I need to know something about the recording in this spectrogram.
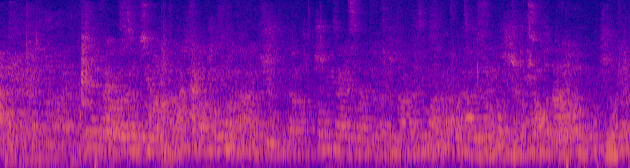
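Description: Several women chat and talk over one another nearby.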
